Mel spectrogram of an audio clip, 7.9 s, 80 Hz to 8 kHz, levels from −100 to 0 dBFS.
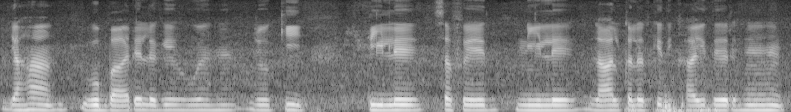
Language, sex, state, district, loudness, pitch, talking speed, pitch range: Hindi, male, Uttar Pradesh, Lalitpur, -15 LUFS, 135 Hz, 130 wpm, 135-140 Hz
